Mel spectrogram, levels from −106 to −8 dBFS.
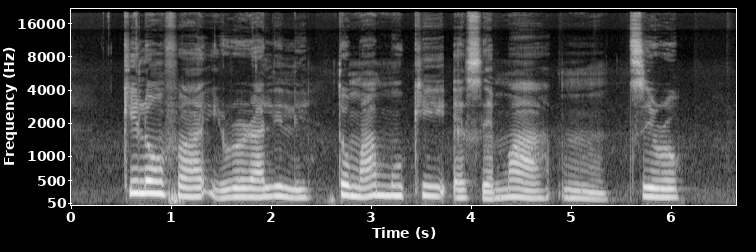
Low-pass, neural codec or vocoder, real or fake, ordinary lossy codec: none; vocoder, 48 kHz, 128 mel bands, Vocos; fake; none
